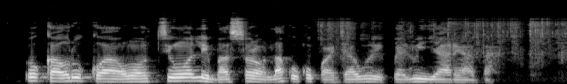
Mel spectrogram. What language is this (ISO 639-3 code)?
yor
